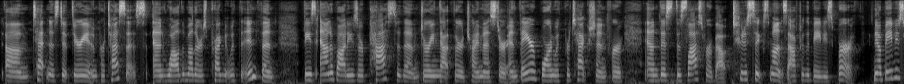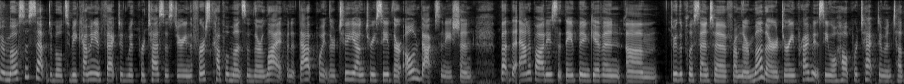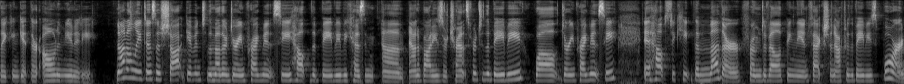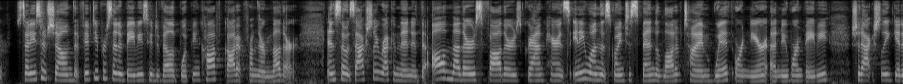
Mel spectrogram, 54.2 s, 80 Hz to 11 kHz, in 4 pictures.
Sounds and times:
Speech: 0.0 - 54.2.

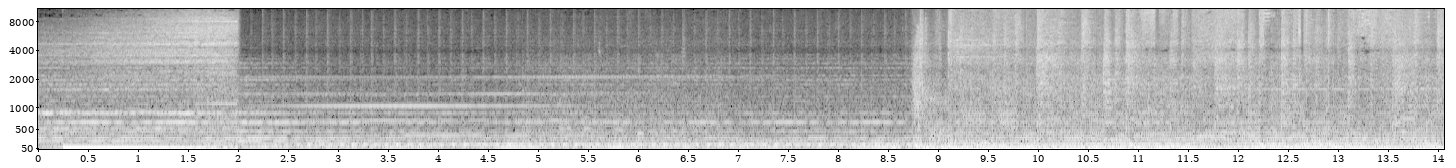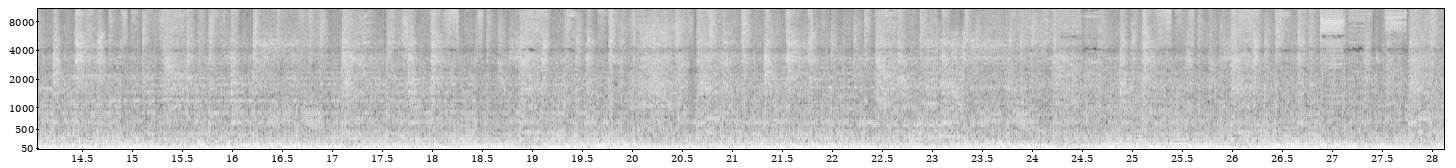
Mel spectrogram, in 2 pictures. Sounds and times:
Music: 0.0 - 28.1.

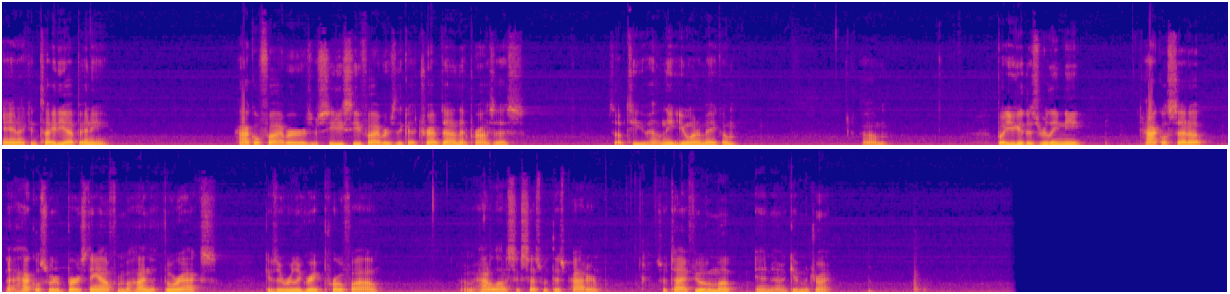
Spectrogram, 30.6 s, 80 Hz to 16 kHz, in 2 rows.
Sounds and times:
Speech: 0.0 - 1.4, 2.9 - 6.6, 7.6 - 9.3, 10.6 - 11.2, 12.4 - 13.6, 14.2 - 20.1, 21.0 - 22.9, 23.5 - 25.8
Inside, small room: 0.0 - 28.0.

